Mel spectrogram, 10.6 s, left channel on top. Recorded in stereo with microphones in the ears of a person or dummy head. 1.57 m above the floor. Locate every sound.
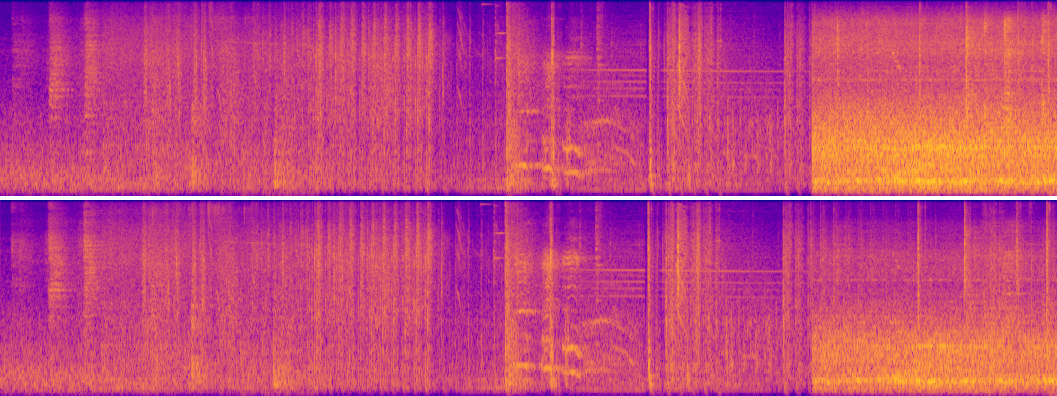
0.1 s running footsteps: 55° right (ahead or behind), 3.5 m; by 2.5 s 45° right (ahead or behind), 6 m
2.7 s a thud: 75° right (ahead or behind), 5 m
5.1 s laughter: 25° right (ahead or behind), 1.3 m
8.1 s a bird: 50° left (ahead or behind), 0.6 m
